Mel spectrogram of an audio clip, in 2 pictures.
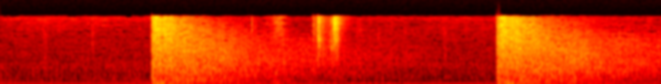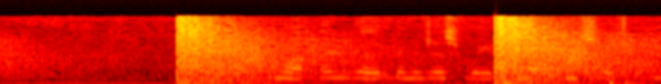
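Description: Loud sudden thuds land one after another.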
